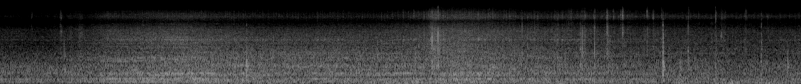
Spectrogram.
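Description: Sedan driving slowly across a paved lot toward the listener and pulling up, its engine and tyres getting louder from about a second in and easing off after about five seconds. A few sharp clicks come through, the strongest about four seconds in.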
